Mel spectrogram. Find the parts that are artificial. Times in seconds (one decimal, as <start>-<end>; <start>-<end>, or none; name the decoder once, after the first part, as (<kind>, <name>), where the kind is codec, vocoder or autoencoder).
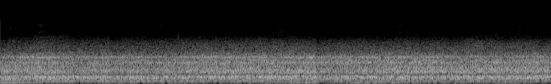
none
